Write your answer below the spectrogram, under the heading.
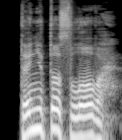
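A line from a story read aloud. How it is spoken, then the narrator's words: Smirking snort. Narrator (Russian): хмыкнул Степан с усмешкой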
